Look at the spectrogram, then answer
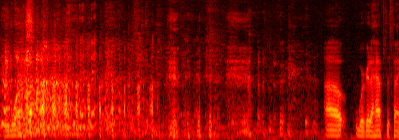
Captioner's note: laughter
